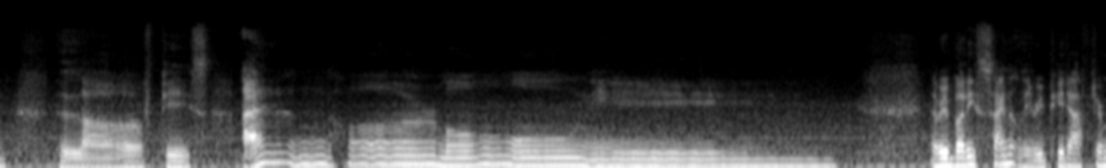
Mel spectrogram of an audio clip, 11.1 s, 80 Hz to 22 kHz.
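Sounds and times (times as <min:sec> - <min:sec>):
man singing a slow chant: 0:00.0 - 0:08.4.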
